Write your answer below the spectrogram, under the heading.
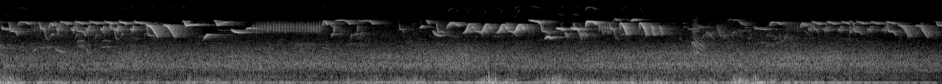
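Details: Eurasian wren at Standalone Farm, Letchworth, calling loudly on an early March 2014 morning while answering a neighbouring wren: busy, continuous high twittering phrases repeated in quick succession, no long trill, over low outdoor background rumble.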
